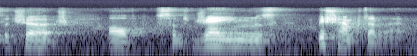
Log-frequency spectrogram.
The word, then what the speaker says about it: Bishampton: Church of St James bishampton which may be pronounced bisham this is England after all it's largely being re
